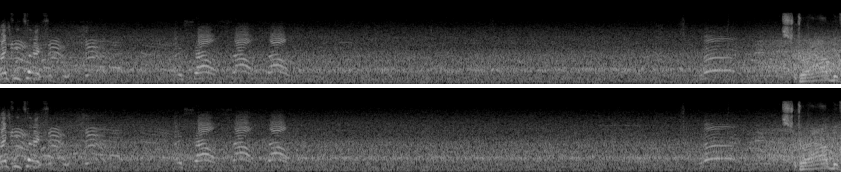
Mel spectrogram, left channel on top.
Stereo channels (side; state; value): both; normal; correlation 0.65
